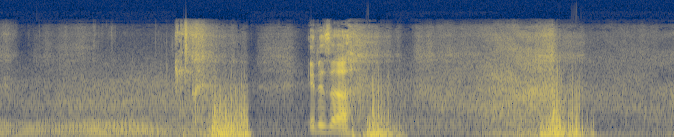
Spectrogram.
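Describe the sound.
Several cars whoosh past outdoors one after another on a windy, cold day in Post Falls, Idaho, each swelling loud before fading, with wind noise and a man's voice talking briefly in between.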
